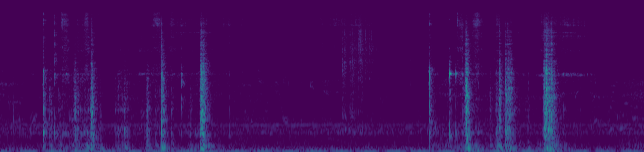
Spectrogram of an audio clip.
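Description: A spoon scoops and taps against a glass jar.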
